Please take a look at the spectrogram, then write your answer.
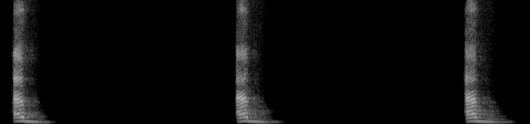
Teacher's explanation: میرے ہونٹ آپس میں بالکل ساتھ جڑ رہے ہیں، جس کی وجہ سے مخرج بلاک ہو رہا ہے، آواز منہ کے اندر دب رہی ہے، ایک پریشر سا کریٹ ہو گیا ہے اس کے نتیجے میں۔ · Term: شدت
